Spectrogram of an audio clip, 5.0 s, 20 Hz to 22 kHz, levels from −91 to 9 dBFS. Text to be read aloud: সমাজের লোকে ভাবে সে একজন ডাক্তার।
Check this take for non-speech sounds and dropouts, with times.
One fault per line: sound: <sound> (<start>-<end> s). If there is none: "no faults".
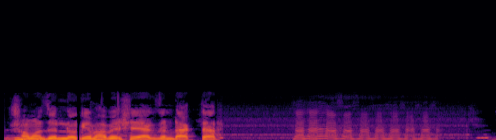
sound: dropout (0.8-0.8 s)
sound: laugh (2.9-4.5 s)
